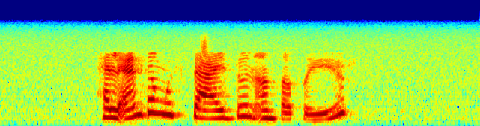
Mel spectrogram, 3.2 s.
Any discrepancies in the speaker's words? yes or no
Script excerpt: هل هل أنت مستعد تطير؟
yes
